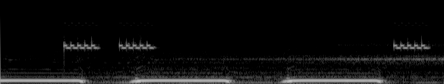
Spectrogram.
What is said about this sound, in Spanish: Mi teléfono sonó a eso de las 3 de la tarde.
